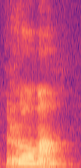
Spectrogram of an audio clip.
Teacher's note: when R starts a word then we tend to emphasize it more which means if we can roll then we'll roll it more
